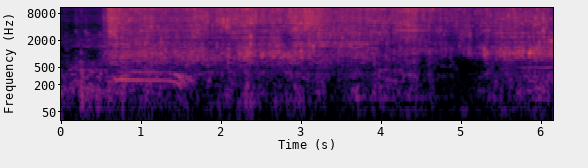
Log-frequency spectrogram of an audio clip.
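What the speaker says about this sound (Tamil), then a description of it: "காளான் பிரட்டலுக்கு நாங்கள் முதலாவதாக காளான கழுவி எடுப்போம்" Running water gushes steadily, loud and close, as mushrooms are washed in a village kitchen, beginning with a short burst and continuing as an even splashing flow.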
